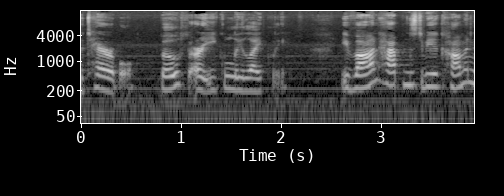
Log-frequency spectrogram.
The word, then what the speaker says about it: Ivan: is Ivan binsky pronoun pronounced Ivon rather than Ivan which is a mistake many fans make including myself his first name may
